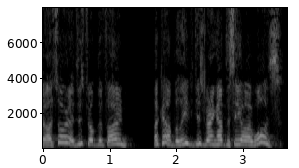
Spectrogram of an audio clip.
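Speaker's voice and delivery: high, tearful mock voice; imitated crying. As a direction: act choked up with grateful tears on the phone. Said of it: "and she's crying".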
